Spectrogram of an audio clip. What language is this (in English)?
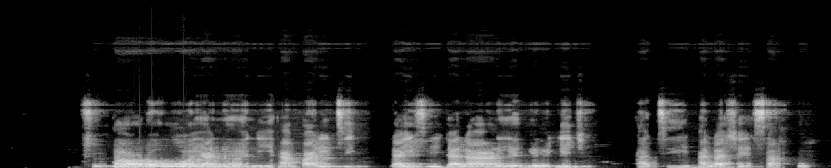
Yoruba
